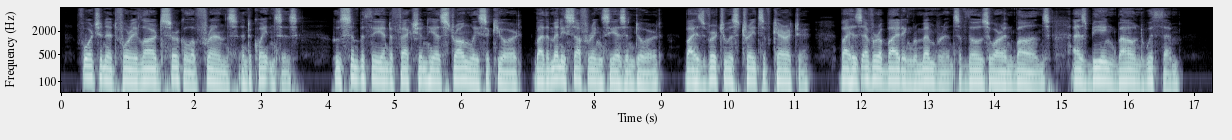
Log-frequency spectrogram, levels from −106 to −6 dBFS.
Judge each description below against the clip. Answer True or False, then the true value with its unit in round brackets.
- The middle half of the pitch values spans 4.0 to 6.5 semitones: False (3.1 semitones)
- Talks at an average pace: True (165 wpm)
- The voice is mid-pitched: False (100 Hz)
